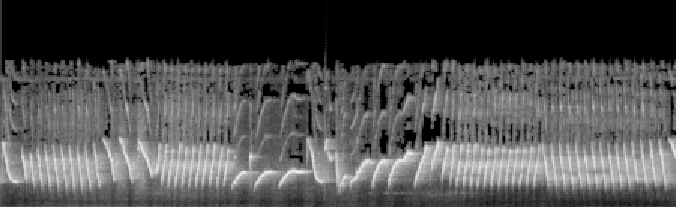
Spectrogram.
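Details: Canary in full song: long unbroken trills of fast repeated high whistled notes, switching between several rapid swooping phrases, loud throughout, with a faint low hum underneath.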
